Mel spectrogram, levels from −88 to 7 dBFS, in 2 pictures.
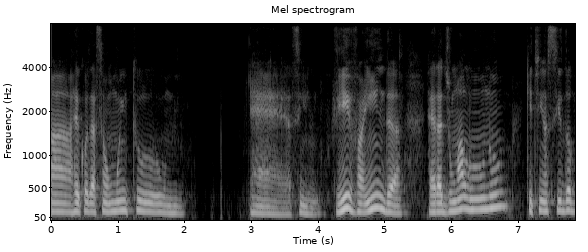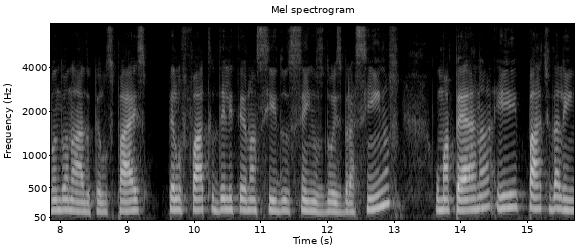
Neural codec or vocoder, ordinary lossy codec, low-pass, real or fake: codec, 16 kHz, 4.8 kbps, FACodec; none; none; fake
